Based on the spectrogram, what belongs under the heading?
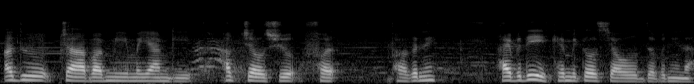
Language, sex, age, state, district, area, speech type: Manipuri, female, 45-60, Manipur, Senapati, rural, spontaneous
